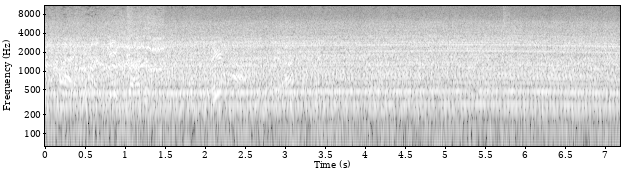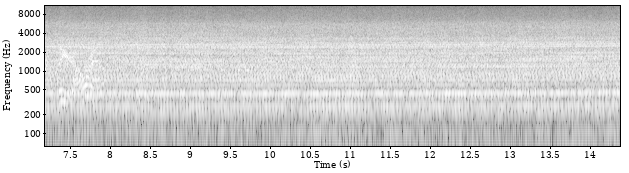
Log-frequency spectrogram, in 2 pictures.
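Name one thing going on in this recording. Racing truck engines roar steadily at high speed.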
